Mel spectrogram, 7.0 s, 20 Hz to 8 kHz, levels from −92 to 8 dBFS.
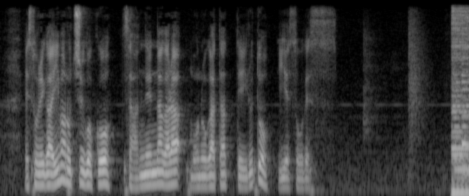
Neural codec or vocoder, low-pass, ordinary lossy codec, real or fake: none; 7.2 kHz; none; real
